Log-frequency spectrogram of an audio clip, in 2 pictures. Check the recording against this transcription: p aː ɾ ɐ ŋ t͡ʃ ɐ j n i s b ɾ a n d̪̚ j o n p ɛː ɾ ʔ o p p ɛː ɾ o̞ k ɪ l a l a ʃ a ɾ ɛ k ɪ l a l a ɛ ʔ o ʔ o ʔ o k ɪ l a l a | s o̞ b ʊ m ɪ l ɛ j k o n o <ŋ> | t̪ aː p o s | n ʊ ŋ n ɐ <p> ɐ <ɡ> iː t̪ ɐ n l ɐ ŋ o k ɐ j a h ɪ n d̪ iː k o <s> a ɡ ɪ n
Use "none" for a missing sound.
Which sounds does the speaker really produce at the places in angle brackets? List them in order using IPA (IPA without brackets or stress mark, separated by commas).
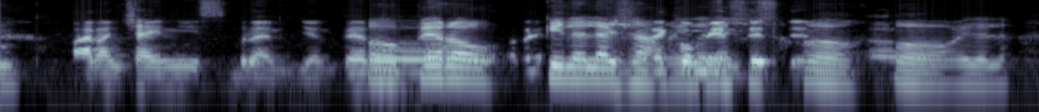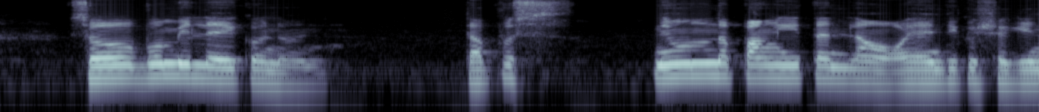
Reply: n, p, ŋ, ʃ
